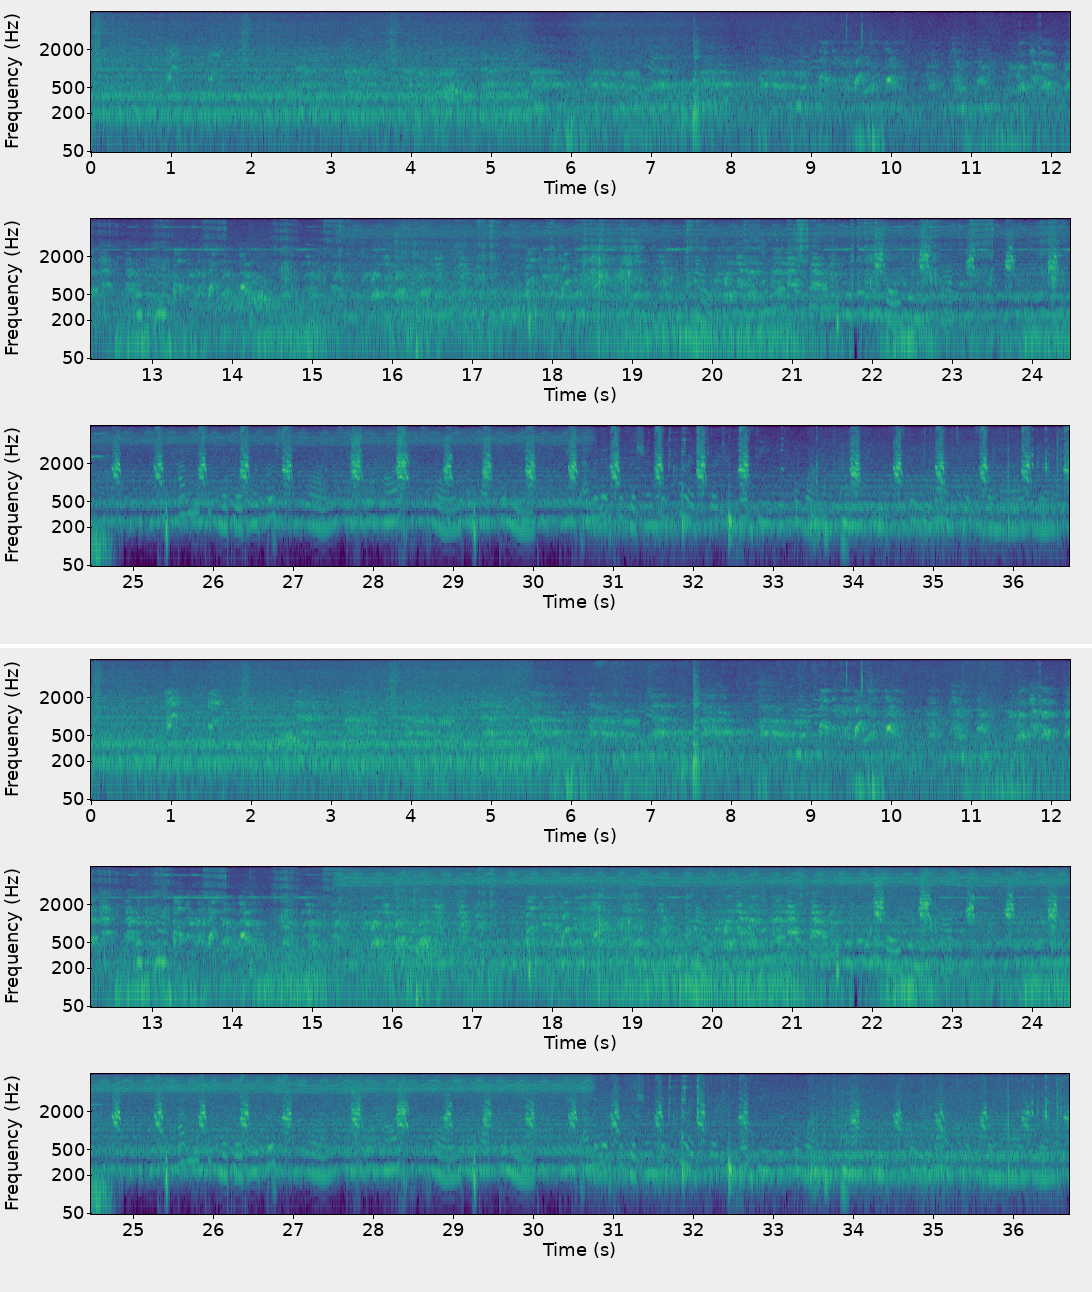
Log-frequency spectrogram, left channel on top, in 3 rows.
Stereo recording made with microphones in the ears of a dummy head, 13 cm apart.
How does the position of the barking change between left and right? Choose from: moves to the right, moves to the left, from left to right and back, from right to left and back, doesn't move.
moves to the left.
